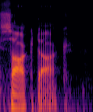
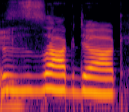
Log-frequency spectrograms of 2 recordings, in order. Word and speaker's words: ZocDoc: Sounds like you're saying sock doc. And then when you say Z, you're like Z. ZocDoc. But you still say S though.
